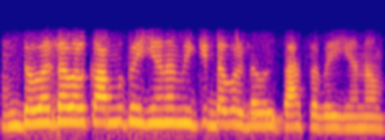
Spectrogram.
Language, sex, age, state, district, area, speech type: Dogri, female, 18-30, Jammu and Kashmir, Udhampur, rural, conversation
